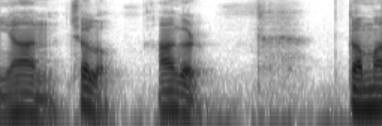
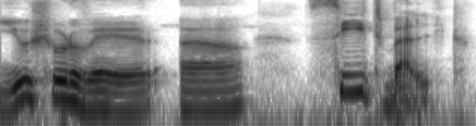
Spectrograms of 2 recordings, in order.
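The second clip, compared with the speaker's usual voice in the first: slow teaching read; much slower than usual. Shown as a demonstration. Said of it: "teacher models the sentence".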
